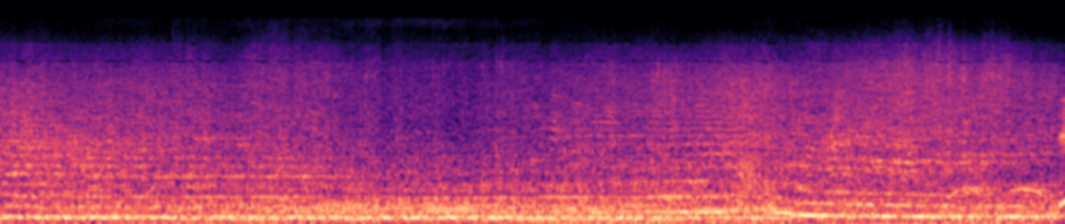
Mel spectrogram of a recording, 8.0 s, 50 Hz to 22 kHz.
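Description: A touring race car with a Nissan H16DE engine roars past at a Brazilian Turismo 1.4 qualifying session, its loud engine drone holding steady and shifting pitch as it goes by, with trackside talk mixed in.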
